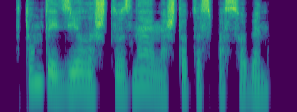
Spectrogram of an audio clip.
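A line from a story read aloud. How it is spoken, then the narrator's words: Sighing. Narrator (Russian): вздохнула я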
